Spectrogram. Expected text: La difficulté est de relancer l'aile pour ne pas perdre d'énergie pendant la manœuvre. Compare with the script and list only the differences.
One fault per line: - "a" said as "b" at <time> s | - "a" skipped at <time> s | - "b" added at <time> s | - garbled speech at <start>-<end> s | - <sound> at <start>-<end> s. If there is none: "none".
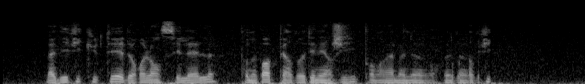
- garbled speech at 4.4-4.9 s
